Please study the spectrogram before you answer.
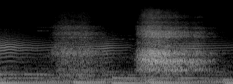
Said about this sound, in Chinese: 好像在黑暗中，耳边突然响起蚊子的嗡嗡声。等开了灯，却又什么都看不见。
